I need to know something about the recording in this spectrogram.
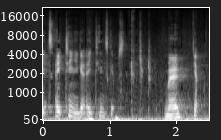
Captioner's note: tsch-tsh-th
